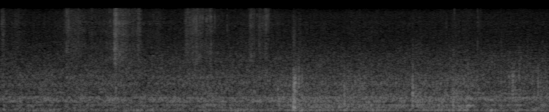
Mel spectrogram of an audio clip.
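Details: Swarming honey bees being caught fill the air with an even, low drone, broken by short handling bumps and scrapes.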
